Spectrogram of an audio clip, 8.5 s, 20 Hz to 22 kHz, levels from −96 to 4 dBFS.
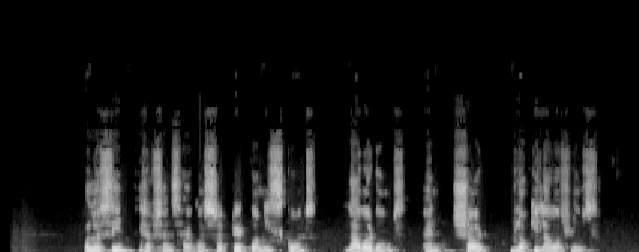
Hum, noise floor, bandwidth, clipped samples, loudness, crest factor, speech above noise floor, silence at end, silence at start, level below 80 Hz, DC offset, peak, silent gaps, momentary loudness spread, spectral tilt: none; -78 dBFS; 9.8 kHz; under 0.1%; -19 LUFS; 18 dB; 59 dB; 0.55 s; 1.15 s; -62 dBFS; under 0.1%; -2 dBFS; none; 11 LU; -4.5 dB/octave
